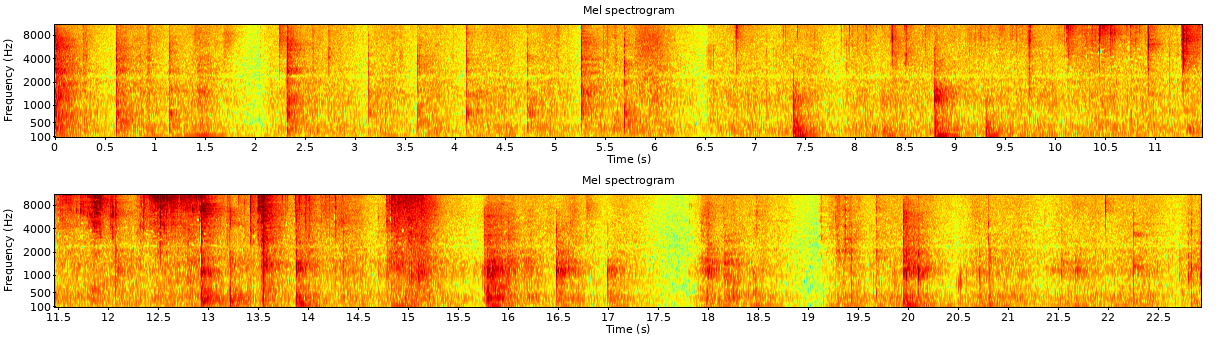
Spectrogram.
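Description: Hands working a small clear plastic packaging box: a fingernail picking at its sticker seal, with irregular scratches, rubbing and clicks of hard plastic as the lid is worked open.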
